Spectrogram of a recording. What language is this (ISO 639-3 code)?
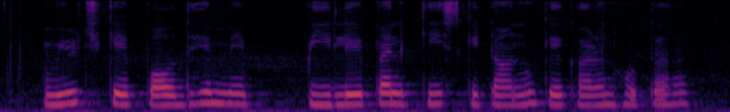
mag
